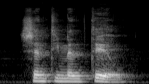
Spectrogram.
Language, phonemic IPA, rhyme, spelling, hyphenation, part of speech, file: Dutch, /ˌsɛn.ti.mɛnˈteːl/, -eːl, sentimenteel, sen‧ti‧men‧teel, adjective, Nl-sentimenteel.ogg
- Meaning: sentimental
